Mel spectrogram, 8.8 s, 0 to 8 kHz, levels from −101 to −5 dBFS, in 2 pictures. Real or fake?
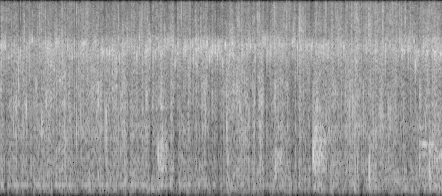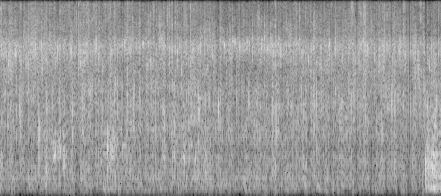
fake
